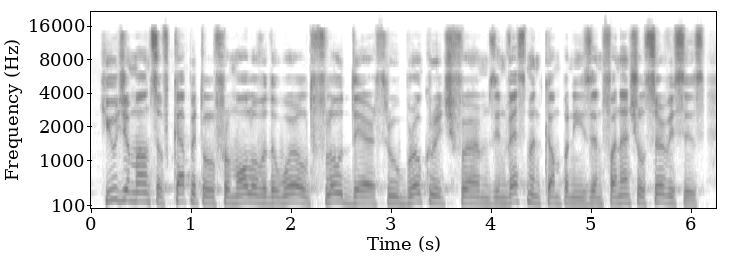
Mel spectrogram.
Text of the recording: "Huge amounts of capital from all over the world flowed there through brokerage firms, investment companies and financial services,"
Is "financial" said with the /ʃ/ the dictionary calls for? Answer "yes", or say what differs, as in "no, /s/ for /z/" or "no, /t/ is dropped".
yes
